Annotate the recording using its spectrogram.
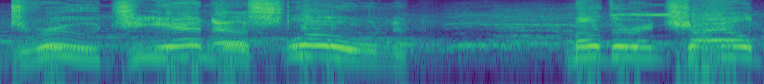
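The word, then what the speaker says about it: Jrue: yeah so you know Drew holiday of the Boston Celtics Jr u e is a spelling pronounced Drew little Gianna's name for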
